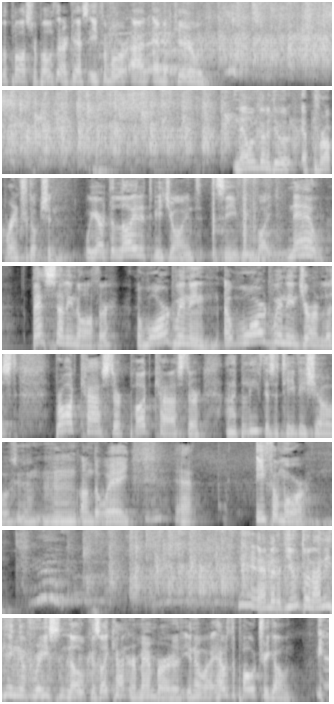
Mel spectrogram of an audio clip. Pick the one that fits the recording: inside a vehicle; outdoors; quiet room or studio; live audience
live audience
